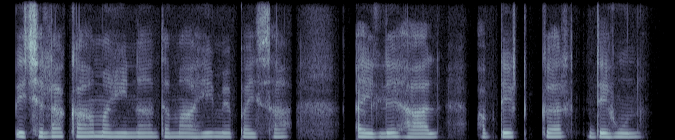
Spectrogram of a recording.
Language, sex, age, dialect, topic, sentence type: Magahi, female, 18-24, Central/Standard, banking, question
